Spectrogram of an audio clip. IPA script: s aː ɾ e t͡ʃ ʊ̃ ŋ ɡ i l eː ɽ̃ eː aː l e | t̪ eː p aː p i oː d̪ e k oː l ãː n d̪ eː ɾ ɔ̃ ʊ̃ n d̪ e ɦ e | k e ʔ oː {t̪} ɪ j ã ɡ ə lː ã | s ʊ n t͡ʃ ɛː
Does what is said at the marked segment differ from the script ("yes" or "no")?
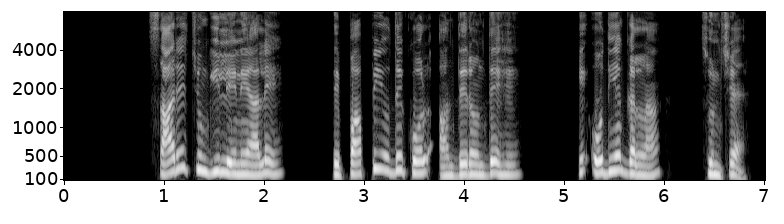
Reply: yes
